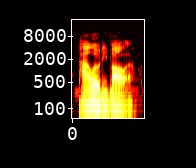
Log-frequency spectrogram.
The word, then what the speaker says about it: Dybala: Paulo Dybala.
